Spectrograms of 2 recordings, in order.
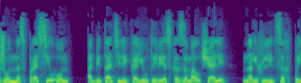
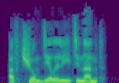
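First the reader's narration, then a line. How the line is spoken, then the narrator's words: Angry retort. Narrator (Russian): злобно отреагировал Фукс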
